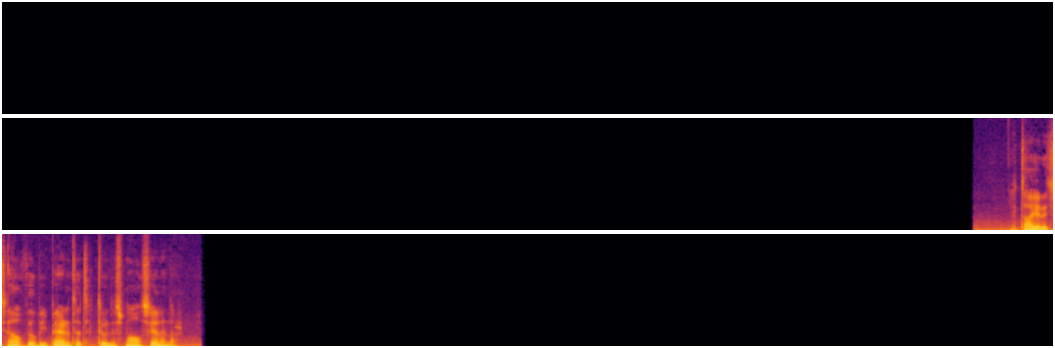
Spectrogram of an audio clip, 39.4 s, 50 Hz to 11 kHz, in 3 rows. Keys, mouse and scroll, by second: 8.3 KP_7, 9.5 shift+z, 10.8 s, 15.1 middle click, 16.4 shift+middle click, 16.8 shift+scroll up 1, 17.6 ctrl+a, 19.4-20.2 scroll up 4, 20.2 click, 21.1 ctrl+a, 22.8 click, 23.5 ctrl+a, 25.6 click, 27.0 shift+click, 28.7 ctrl+p, 32.0 click, 33.2-33.7 scroll down 2, 34.0 shift+z, 34.7 Tab, 35.2 middle click, 36.5 2, 37.2 alt+click, 38.0 alt+shift+click, 39.2 ctrl+b.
